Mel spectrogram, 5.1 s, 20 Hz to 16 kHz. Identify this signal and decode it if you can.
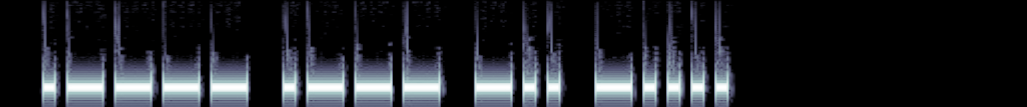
Morse code, heard as a keyed tone, about 20 wpm, 700 Hz. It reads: 1JD6
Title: Four Challenging Letter-Number Combinations 20wpm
